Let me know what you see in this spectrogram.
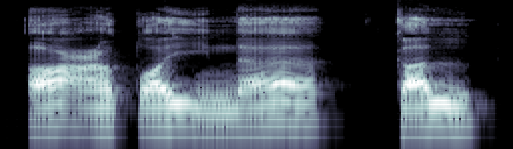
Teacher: کاف کو لام میں ڈالنا ہے، ملانا ہے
